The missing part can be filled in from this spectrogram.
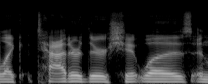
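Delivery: ordinary talk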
